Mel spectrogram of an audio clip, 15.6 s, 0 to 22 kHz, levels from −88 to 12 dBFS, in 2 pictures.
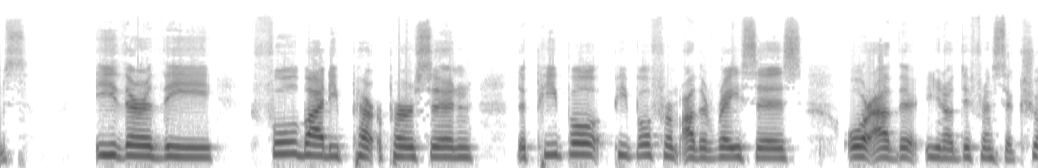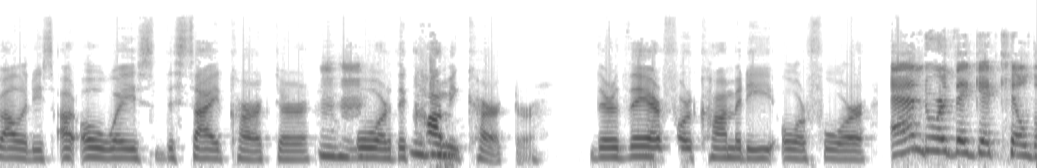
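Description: A block size mismatch (truncated) runs through the whole speech recording, from start to finish. One processing stage is handing over blocks longer than the next stage takes in, so the tail of every block is discarded. Each cut leaves a small discontinuity, and at roughly 92 per second those repeats fuse into a steady buzz near 92 Hz under the speech. Playback speed stays at its normal rate, with pitch unchanged.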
